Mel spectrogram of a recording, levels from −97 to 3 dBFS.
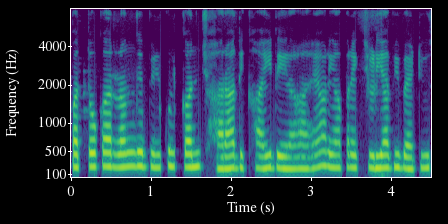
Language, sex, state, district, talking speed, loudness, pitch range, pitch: Hindi, female, Chhattisgarh, Sukma, 240 wpm, -15 LUFS, 215-235 Hz, 225 Hz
